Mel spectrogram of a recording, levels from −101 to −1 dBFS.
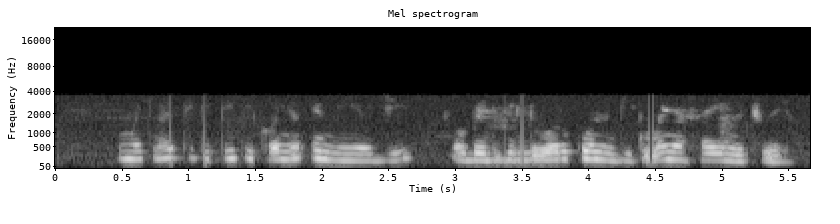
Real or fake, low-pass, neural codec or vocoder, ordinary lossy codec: real; 3.6 kHz; none; none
